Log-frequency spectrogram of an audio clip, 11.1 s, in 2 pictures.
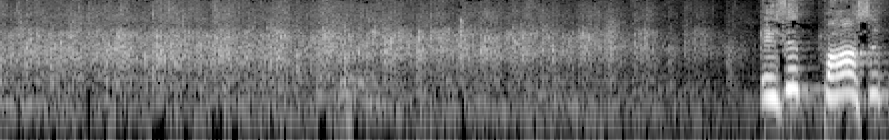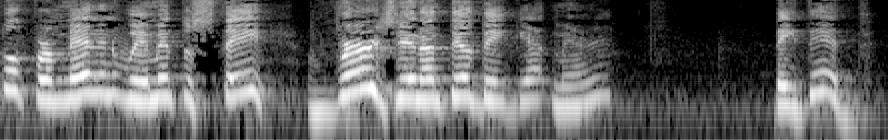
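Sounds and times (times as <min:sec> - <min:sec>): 
large audience clapping as a clap offering: 0:00.0 - 0:05.1
speech: 0:04.8 - 0:09.4, 0:10.4 - 0:11.0.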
